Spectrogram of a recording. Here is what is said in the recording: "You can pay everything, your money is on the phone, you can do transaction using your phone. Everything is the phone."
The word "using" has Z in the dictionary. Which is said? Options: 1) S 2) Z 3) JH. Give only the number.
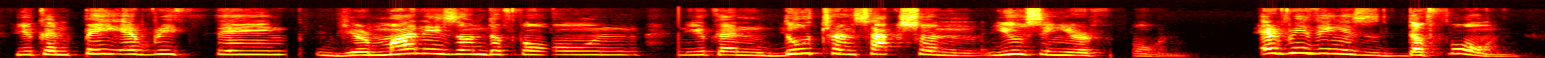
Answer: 1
